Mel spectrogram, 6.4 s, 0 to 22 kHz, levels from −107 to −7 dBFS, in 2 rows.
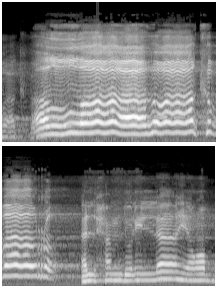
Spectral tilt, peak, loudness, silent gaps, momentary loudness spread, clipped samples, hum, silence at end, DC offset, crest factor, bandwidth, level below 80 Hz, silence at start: -3 dB/octave; 0 dBFS; -14 LUFS; none; 15 LU; under 0.1%; none; 0 s; under 0.1%; 16 dB; 12 kHz; -60 dBFS; 0 s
